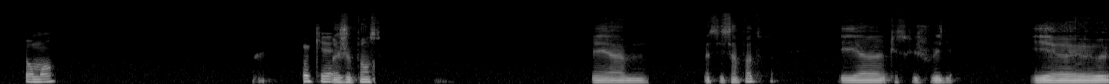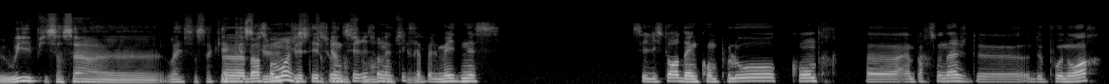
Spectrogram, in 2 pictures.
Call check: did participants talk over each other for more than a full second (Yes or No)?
Yes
